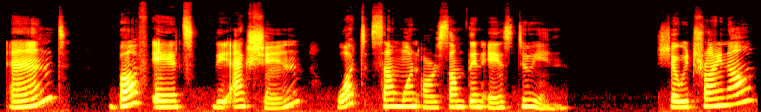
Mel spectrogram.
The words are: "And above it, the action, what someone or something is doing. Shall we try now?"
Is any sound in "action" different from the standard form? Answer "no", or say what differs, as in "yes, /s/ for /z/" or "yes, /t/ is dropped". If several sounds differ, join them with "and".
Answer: no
